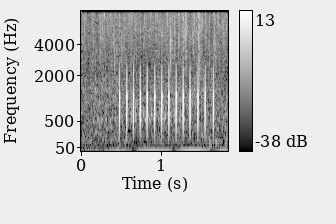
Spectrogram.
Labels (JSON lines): {"label": "biophony, rattle", "recorder": "SoundTrap 500"}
